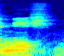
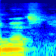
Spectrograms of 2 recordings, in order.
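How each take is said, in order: First: Niche is said in a non-American way. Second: Niche is said the usual American way. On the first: "I prefer to say niche" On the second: "Americans, we often say niche"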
